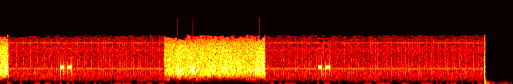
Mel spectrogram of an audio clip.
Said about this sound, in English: There was a station calling with just static. Give it another try.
